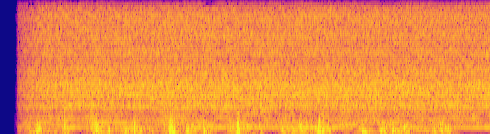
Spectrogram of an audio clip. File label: Voice Note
